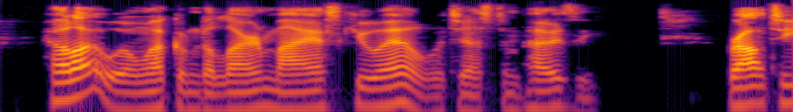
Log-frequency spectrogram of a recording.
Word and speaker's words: MySQL: I've been calling it MySQL that is the correct pronunciation however it is also commonly called my sequel if you hear it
